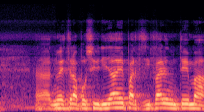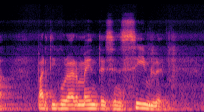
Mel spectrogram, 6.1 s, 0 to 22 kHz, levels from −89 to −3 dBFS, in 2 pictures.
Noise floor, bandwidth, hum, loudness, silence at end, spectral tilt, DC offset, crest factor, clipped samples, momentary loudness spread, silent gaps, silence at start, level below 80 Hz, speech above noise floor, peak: -37 dBFS; 11 kHz; none; -18 LUFS; 0 s; -6.5 dB/octave; under 0.1%; 14 dB; under 0.1%; 13 LU; none; 0 s; -66 dBFS; 20 dB; -4 dBFS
